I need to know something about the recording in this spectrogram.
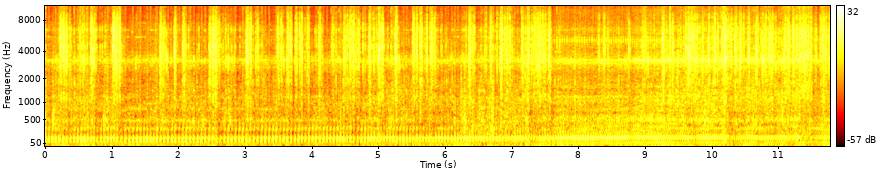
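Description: A motorcycle engine putters steadily while riding.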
